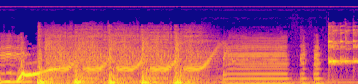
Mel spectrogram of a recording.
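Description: Cartoon sound effects over the soundtrack music: a quick rising glide, then about four boing-like swoops that dip and rise again in quick succession, then a steady held tone near the end.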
